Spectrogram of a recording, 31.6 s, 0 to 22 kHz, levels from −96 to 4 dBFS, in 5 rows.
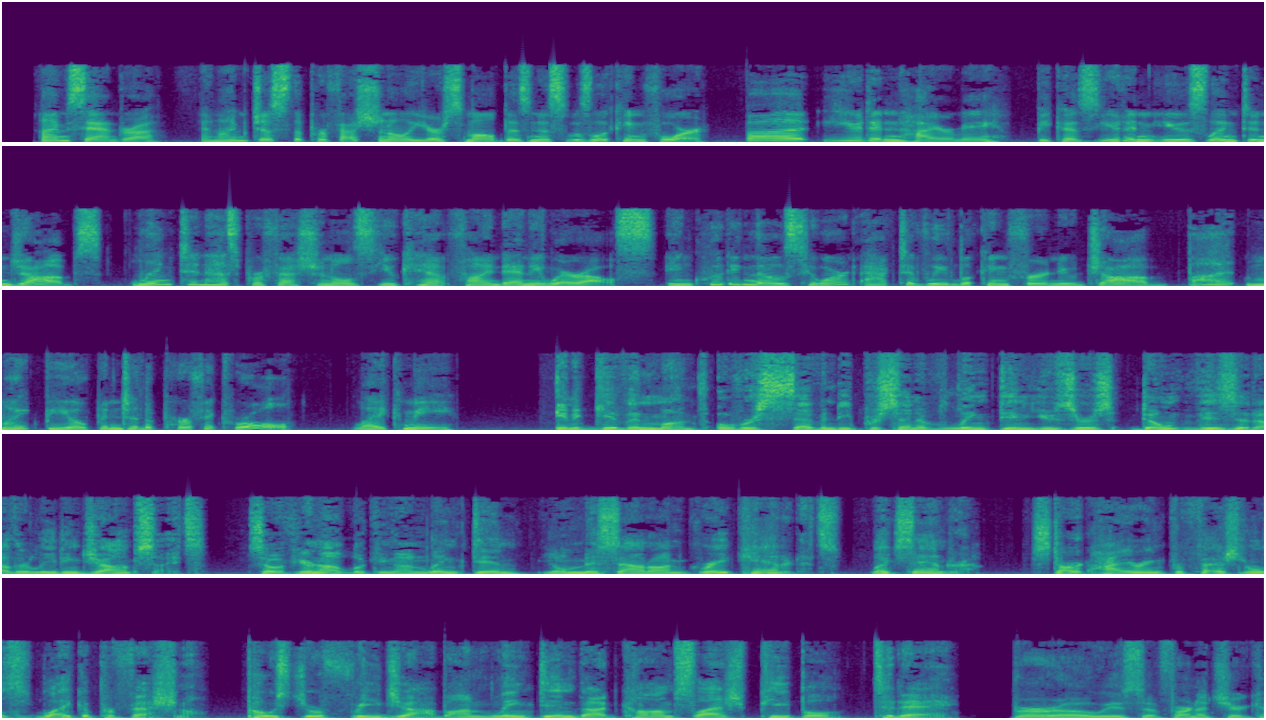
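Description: No technical faults can be heard in the speech. It carries the usual coding texture of a call codec, with the top end stopping at about 12 kHz, which fits an Opus call at around 32 kbps.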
